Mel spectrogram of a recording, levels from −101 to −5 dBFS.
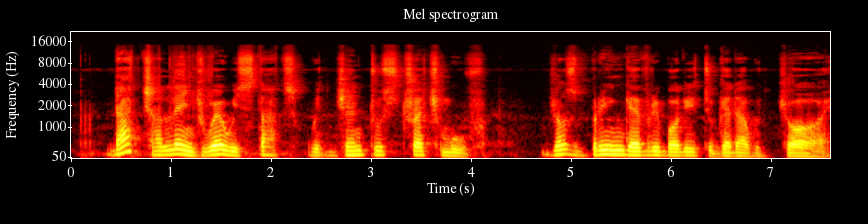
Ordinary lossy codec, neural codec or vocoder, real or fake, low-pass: AAC, 96 kbps; none; real; 14.4 kHz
